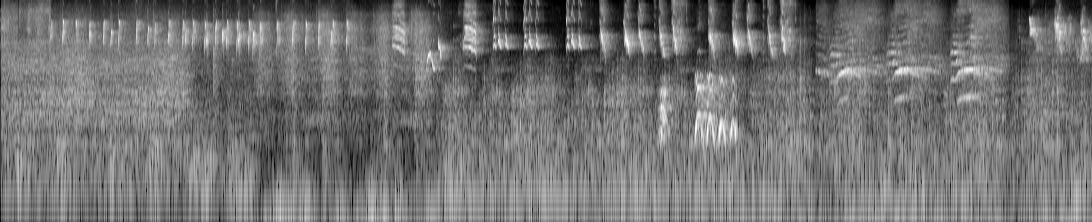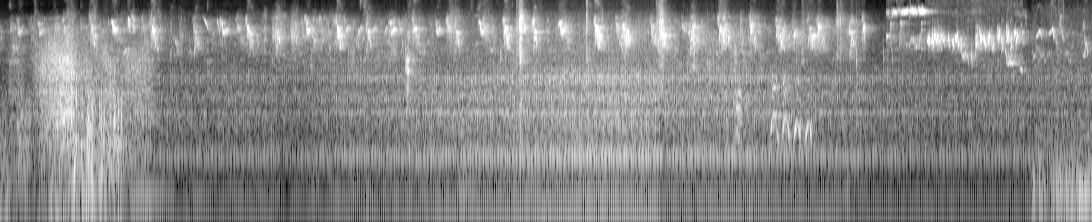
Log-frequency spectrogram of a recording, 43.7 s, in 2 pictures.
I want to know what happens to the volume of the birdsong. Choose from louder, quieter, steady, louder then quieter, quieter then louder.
louder.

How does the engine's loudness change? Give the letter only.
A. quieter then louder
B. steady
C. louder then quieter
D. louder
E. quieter
C.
